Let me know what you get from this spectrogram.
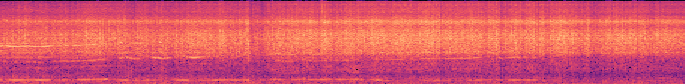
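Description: A competition car's engine running hard at speed, its note rising and dipping with small breaks, fading out near the end. A heavy low rumble of wind and road noise runs underneath and grows louder about halfway through.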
